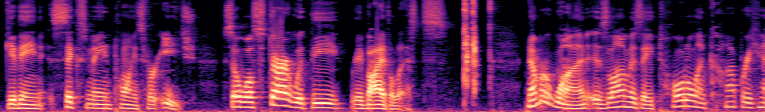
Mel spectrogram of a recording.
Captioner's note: mouse click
